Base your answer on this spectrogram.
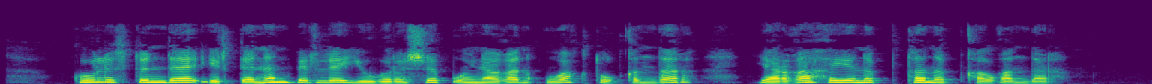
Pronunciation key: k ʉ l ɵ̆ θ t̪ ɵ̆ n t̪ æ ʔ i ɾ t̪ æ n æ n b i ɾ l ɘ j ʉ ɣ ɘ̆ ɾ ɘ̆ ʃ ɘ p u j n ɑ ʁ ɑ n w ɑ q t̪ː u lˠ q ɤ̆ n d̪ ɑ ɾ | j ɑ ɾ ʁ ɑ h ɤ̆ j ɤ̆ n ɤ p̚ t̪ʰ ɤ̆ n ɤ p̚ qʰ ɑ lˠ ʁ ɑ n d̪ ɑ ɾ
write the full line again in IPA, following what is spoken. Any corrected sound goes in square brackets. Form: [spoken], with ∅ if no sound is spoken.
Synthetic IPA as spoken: k ʉ l ɵ̆ θ t̪ ɵ̆ n [d̪] æ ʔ i ɾ t̪ æ n æ n b i ɾ l ɘ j ʉ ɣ ɘ̆ ɾ ɘ̆ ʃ ɘ p u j n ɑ ʁ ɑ n w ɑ q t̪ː u lˠ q ɤ̆ n d̪ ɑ ɾ | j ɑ ɾ ʁ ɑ h ɤ̆ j ɤ̆ n ɤ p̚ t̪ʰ ɤ̆ n ɤ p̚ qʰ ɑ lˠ ʁ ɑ n d̪ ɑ ɾ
